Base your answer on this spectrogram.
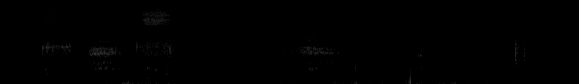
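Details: Sneezing in a young woman: quick gasping in-breaths followed by several soft, hissing sneezes, heard faintly over steady room noise.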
